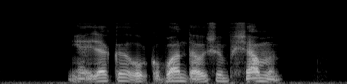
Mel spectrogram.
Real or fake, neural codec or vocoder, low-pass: fake; autoencoder, 22.05 kHz, a latent of 192 numbers a frame, VITS, trained on many speakers; 7.2 kHz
